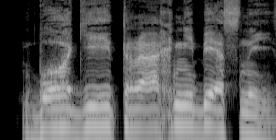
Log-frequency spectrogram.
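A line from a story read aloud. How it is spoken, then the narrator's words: Growling graveyard whisper. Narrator (Russian): зарычал он своим кладбищенским шепотом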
